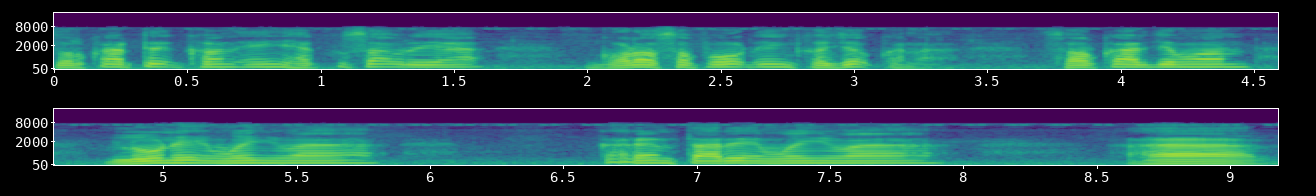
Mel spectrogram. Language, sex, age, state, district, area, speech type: Santali, male, 60+, West Bengal, Paschim Bardhaman, rural, spontaneous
